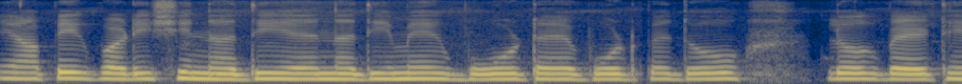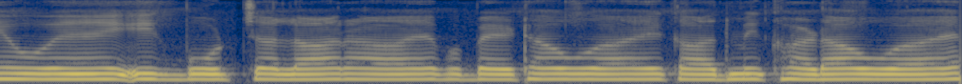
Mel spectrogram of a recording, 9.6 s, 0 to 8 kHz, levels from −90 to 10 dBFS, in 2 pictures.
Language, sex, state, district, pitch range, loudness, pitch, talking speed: Hindi, female, Chhattisgarh, Bilaspur, 185-195 Hz, -13 LUFS, 190 Hz, 210 wpm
